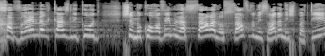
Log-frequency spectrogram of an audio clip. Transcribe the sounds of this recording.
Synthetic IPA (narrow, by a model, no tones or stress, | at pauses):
χavʁejme̞ʁkazlikud | ʃemeko̞ʁavimlasaʁhano̞safbemisʁadhamiʃpati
